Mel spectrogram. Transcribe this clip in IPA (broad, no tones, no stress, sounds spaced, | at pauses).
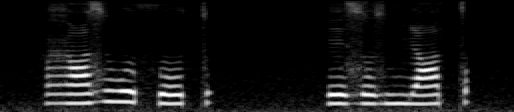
ɣ ɑ z β o θ o t | e z o z ɲ ɑ t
